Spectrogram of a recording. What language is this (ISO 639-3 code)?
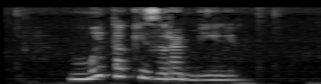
bel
